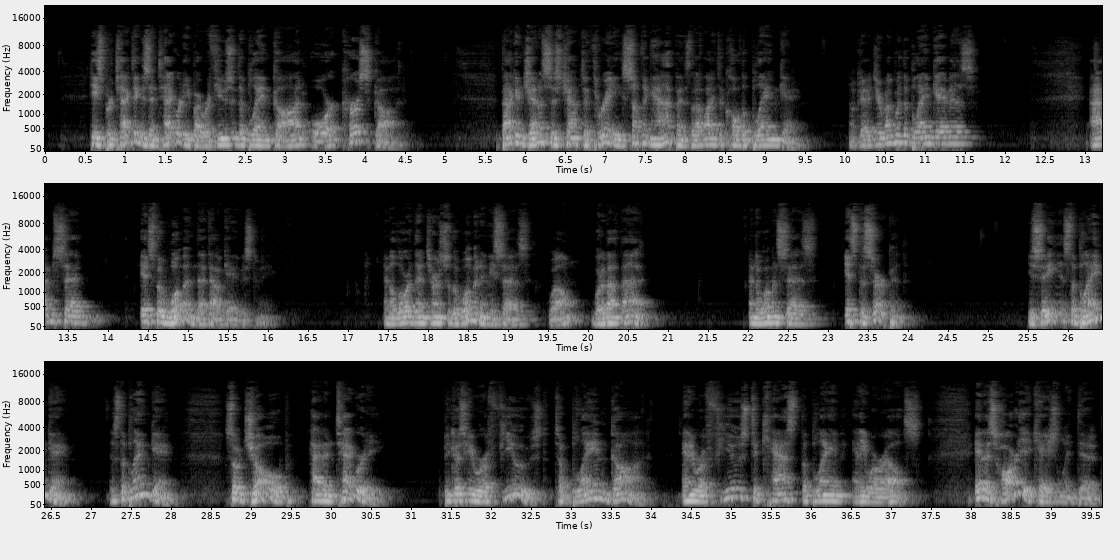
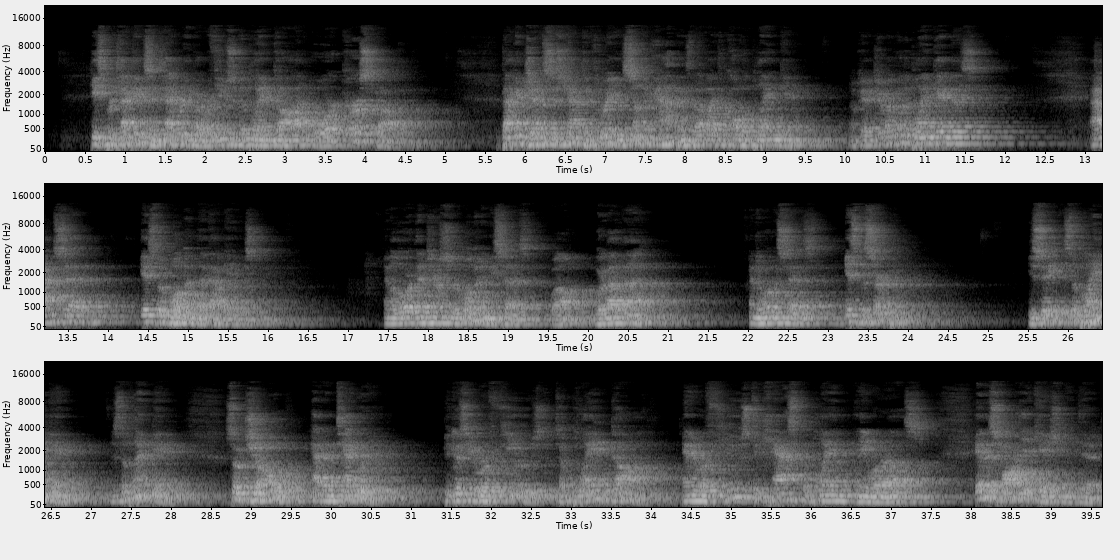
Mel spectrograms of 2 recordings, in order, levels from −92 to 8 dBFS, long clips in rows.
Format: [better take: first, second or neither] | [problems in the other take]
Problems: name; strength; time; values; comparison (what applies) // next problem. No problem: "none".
first | room echo; strong; dies away in 1.6 s; slight in the first // off-mic speech; far; far in the first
